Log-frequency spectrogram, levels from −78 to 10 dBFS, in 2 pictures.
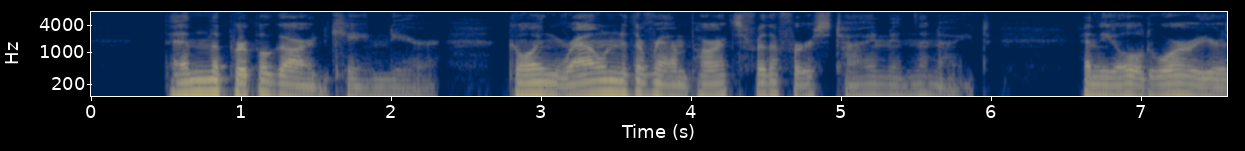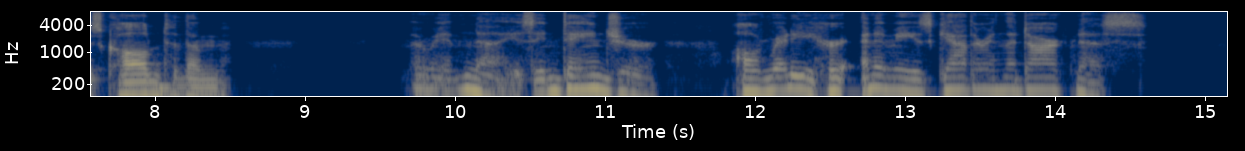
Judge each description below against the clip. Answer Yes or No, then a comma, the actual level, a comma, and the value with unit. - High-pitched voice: No, low, 110 Hz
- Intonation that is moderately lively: No, wide, 5.8 semitones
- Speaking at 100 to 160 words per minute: Yes, average, 140 wpm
